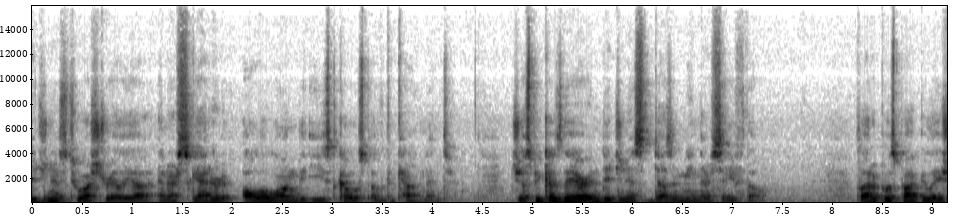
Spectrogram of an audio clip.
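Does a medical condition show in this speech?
No.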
